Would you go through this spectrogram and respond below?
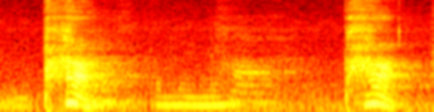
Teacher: When you say pa with the H sound, it's kind of explosive.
